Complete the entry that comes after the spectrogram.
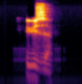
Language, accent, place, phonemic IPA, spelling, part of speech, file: French, France, Lyon, /yz/, use, verb, LL-Q150 (fra)-use.wav
- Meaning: inflection of user: 1. first/third-person singular present indicative/subjunctive 2. second-person singular imperative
